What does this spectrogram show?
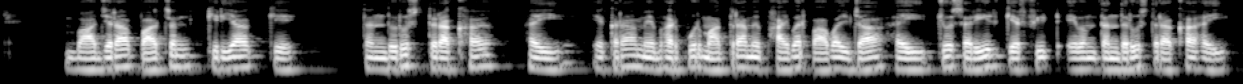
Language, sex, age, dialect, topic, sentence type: Magahi, male, 25-30, Western, agriculture, statement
